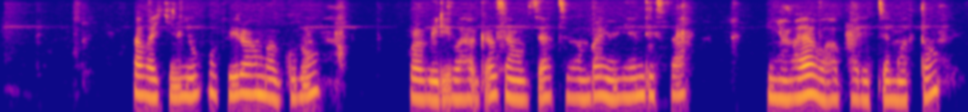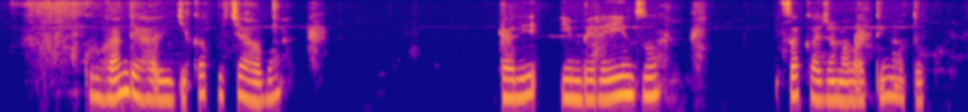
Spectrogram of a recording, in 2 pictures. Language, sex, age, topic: Kinyarwanda, female, 18-24, government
